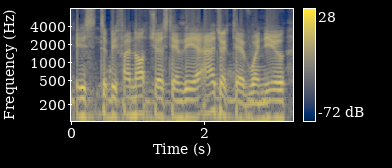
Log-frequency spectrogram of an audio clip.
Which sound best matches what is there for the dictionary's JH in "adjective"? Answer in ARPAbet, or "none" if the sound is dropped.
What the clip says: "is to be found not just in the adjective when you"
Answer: JH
